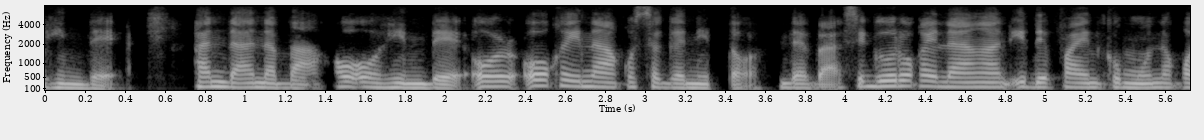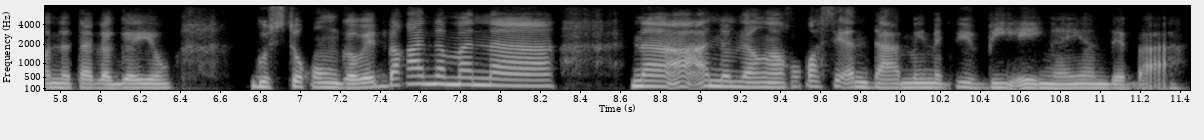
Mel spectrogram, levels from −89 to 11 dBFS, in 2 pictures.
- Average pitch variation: Yes, average, 4.2 semitones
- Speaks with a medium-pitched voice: Yes, medium, 160 Hz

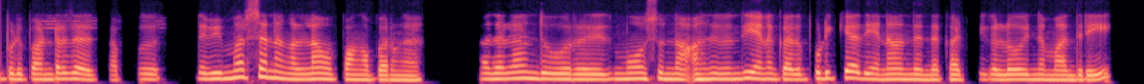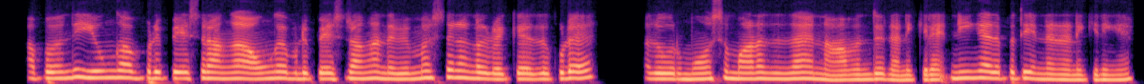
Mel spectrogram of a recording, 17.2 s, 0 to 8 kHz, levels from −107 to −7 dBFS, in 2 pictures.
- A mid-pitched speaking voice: No, high, 200 Hz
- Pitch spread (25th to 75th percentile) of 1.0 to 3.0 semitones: Yes, average, 2.7 semitones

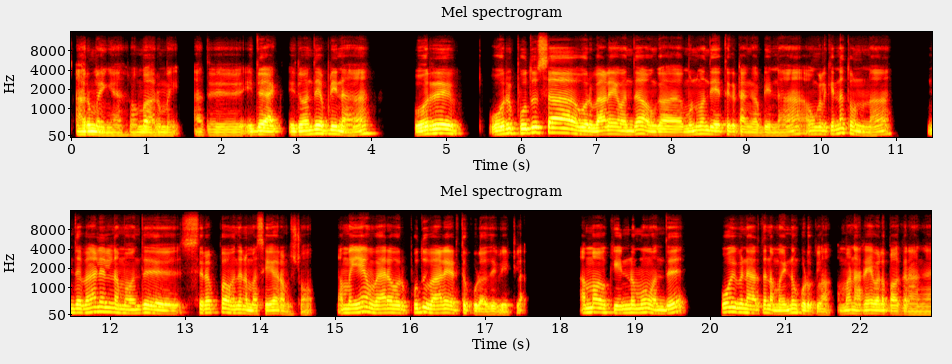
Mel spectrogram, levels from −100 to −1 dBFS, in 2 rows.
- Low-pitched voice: Yes, low, 115 Hz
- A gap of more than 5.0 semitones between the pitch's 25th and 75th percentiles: Yes, wide, 5.5 semitones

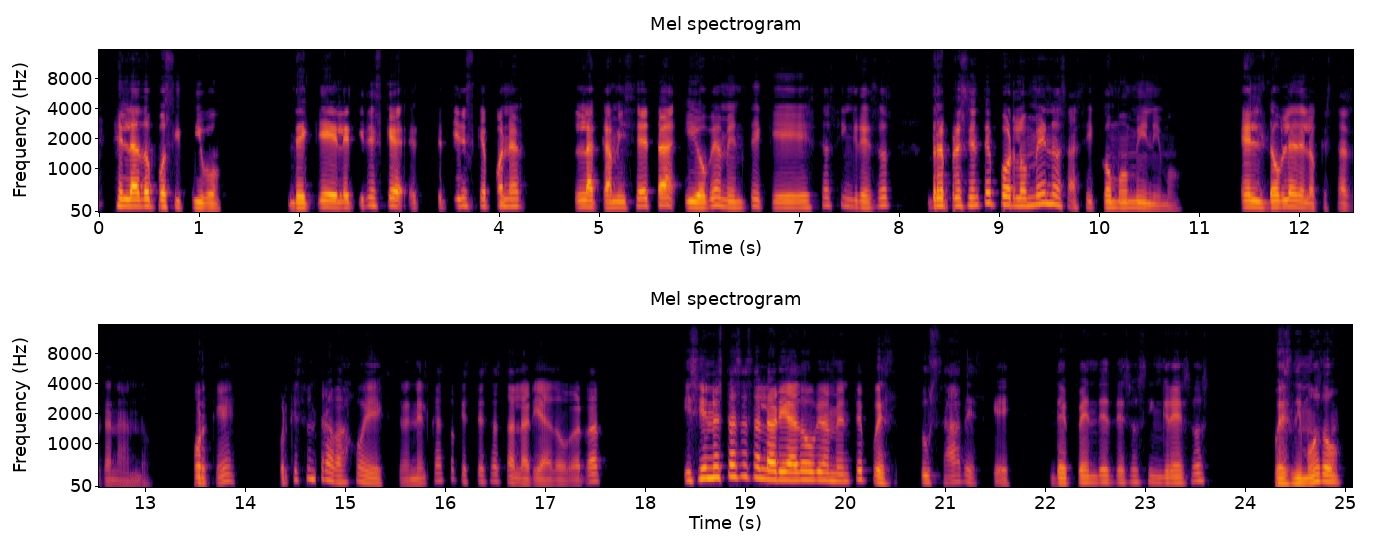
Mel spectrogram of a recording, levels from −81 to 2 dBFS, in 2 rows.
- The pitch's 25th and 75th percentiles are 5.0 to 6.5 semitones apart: Yes, average, 5.3 semitones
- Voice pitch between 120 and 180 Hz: Yes, medium, 140 Hz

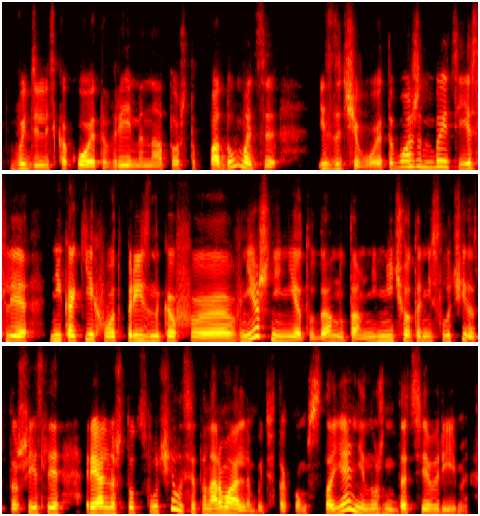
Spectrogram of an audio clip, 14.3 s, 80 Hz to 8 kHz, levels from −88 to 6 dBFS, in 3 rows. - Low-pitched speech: No, high, 200 Hz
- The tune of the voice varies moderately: Yes, average, 3.3 semitones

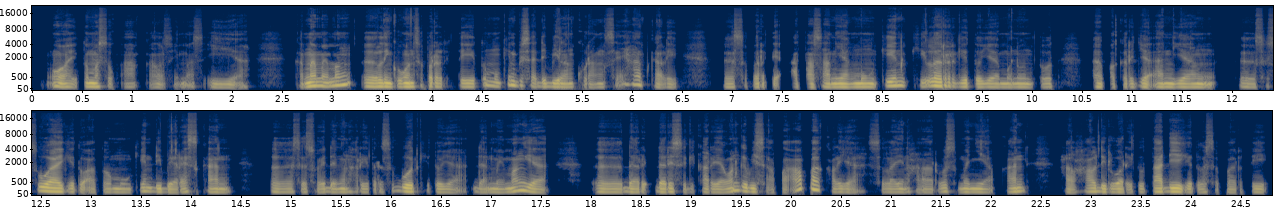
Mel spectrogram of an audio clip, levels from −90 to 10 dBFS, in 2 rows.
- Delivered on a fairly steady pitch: Yes, narrow, 2.3 semitones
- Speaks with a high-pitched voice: No, low, 110 Hz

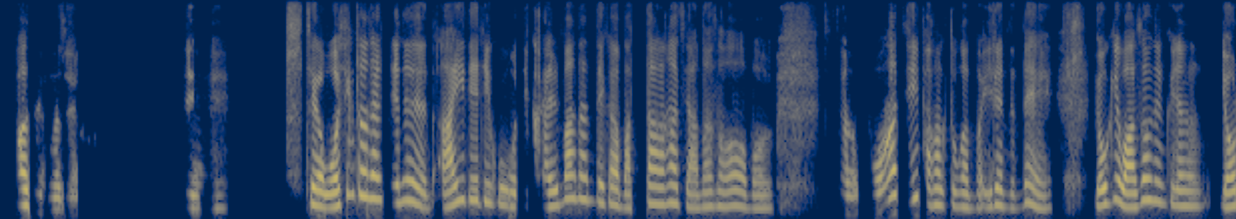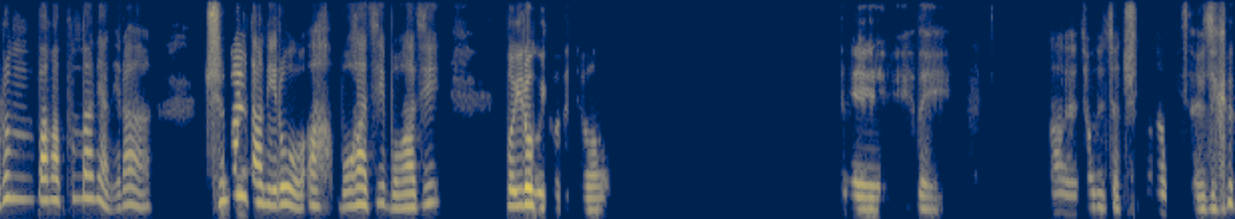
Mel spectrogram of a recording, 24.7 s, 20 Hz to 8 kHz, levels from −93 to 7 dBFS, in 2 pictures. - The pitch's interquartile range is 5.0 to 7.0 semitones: Yes, average, 5.3 semitones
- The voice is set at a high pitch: Yes, high, 215 Hz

